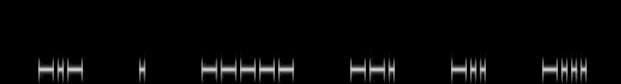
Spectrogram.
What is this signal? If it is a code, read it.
Morse code, heard as a keyed tone, about 25 wpm, spaced as for 12 wpm, 700 Hz. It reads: KE0GDB
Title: USA Call Signs - 6 Characters - 4x Character Spacing - 25wpm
